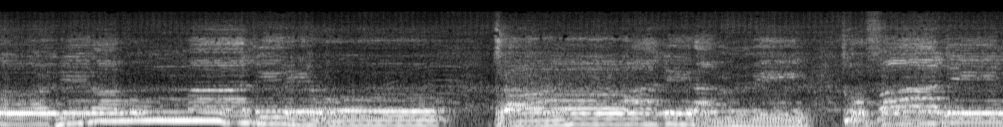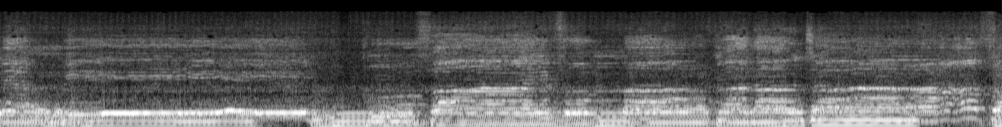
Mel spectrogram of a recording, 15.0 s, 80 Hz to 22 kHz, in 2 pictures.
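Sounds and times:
male a cappella group singing: 0:00.0 - 0:15.0.

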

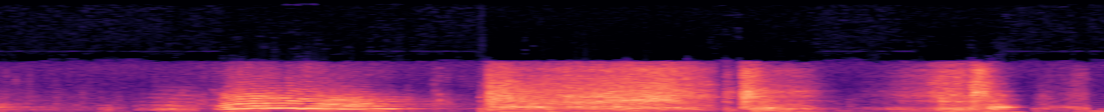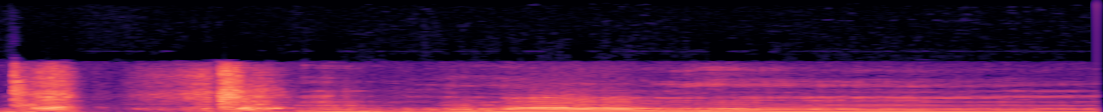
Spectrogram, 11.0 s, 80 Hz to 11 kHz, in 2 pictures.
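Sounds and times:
bear roaring: 0:06.9 - 0:11.0.

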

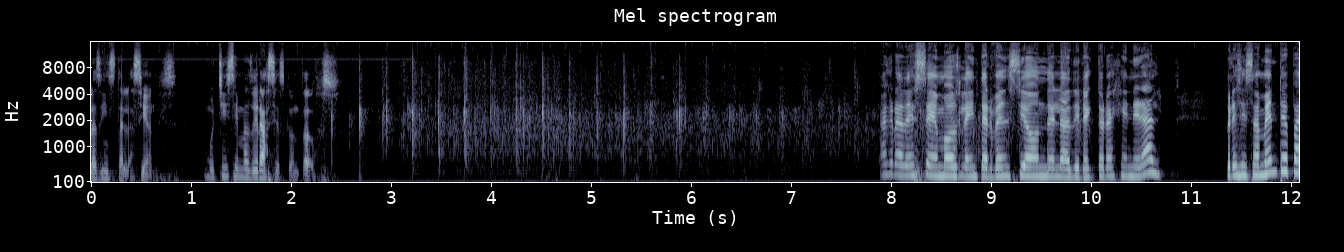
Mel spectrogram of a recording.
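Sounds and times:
faint audience applause: 0:02.6 - 0:09.2.

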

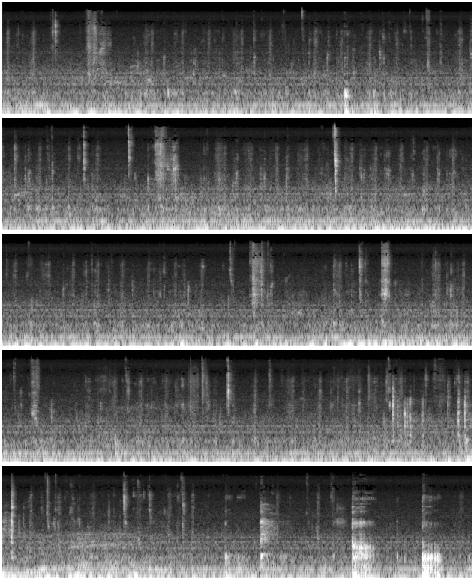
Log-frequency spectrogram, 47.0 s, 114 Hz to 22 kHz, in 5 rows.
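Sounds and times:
chewing watermelon: 0:00.0 - 0:47.0
steady low hum: 0:00.0 - 0:47.0.

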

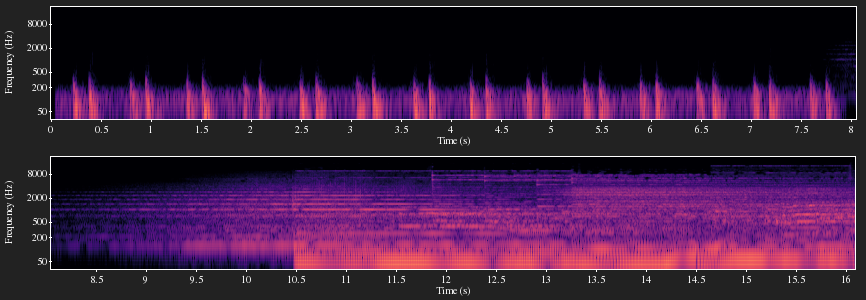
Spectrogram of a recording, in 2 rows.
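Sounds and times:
heartbeat thumps: 0:00.0 - 0:07.9.

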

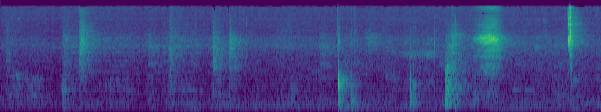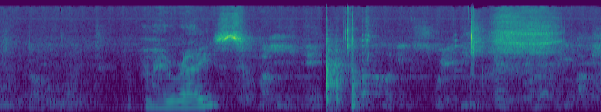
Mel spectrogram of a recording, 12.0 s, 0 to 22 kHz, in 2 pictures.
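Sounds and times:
cutlery knocking on plate: 0:03.4 - 0:04.7, 0:09.3 - 0:09.8.

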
